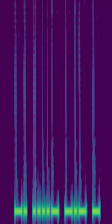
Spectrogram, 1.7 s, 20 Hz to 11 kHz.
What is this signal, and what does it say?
Morse code, heard as a keyed tone, about 36 wpm, 700 Hz. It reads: N4KT
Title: USA Call Signs - 4 Characters - 2x Character Spacing - 35wpm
